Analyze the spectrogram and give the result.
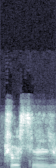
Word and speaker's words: Tristan: Yep, Tristan's right.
